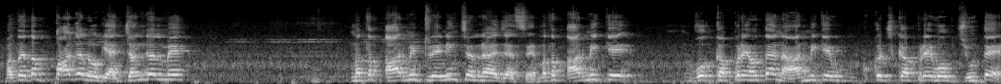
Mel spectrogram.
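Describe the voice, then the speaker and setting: A man reviewing a movie trailer in casual chat, retelling scenes excitedly and often repeating and restarting his phrases. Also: high-pitched, normal speed. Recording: echoey room with faint background noise.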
